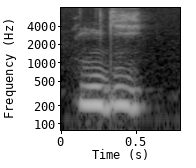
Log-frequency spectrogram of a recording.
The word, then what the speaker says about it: Ngi: No, at the back of the throat. Ngi.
